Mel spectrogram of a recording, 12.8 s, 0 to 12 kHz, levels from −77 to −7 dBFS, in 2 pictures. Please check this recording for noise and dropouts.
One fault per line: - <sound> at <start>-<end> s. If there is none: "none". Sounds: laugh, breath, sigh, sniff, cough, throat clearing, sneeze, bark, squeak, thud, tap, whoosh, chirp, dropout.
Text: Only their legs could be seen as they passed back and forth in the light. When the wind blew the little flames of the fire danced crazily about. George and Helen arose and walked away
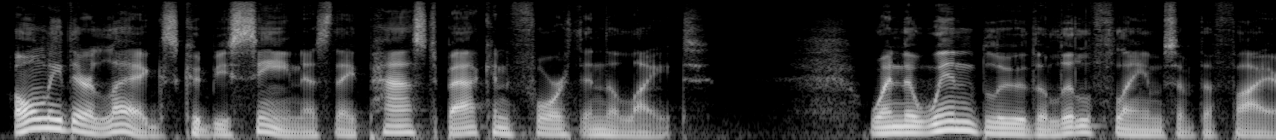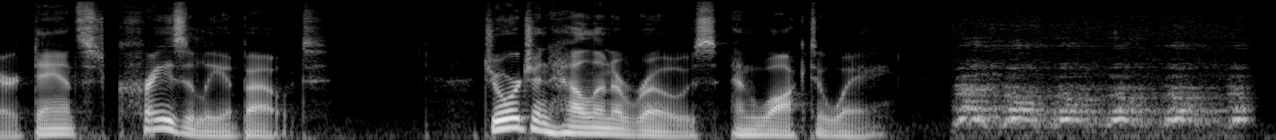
- bark at 11.1-12.7 s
